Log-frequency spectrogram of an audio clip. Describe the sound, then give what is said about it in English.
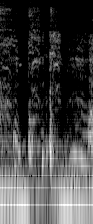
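A loud, harsh cough breaks into a few rough, throaty bursts in quick succession with no talking around it. “The voice coughs loudly.”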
